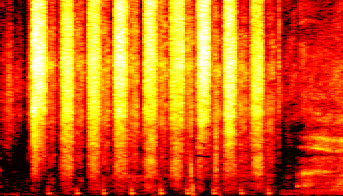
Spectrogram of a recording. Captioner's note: wind hissing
